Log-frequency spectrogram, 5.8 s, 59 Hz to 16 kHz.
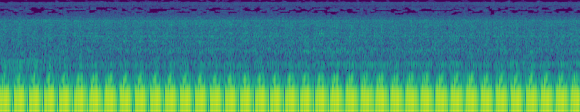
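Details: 1958 Dodge Coronet Lancer, barn find, warming up after distributor reinstalled; swapping plug wires gave the same result: steady idle with a regular uneven lope, about 200 beats a minute, one cylinder dropping out; dead cylinder misfire.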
